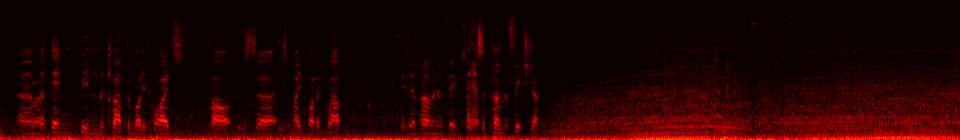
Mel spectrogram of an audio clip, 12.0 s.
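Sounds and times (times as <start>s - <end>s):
road rumble: 0.0s - 12.0s
car engine accelerating: 6.8s - 12.0s.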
